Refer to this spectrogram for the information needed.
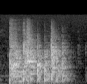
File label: LID DROP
